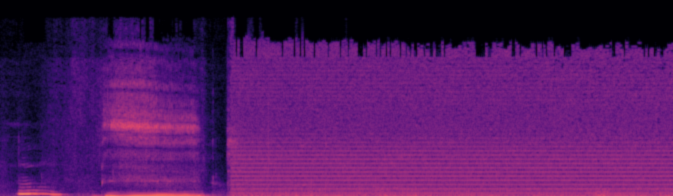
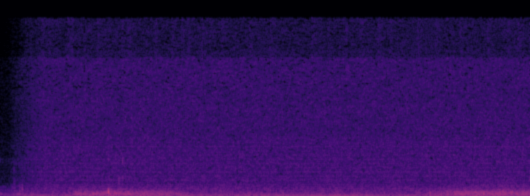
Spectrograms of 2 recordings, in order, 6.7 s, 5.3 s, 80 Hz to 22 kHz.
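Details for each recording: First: Rode Wireless Go 2 recording into a Sony camera (a7S III, A1, FX3) picks up a steady, harsh fixed-pitch electrical buzz throughout. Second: Rode Wireless Go 2 receiver into a Sony camera through the cable that came with Sony WH-1000XM3 headphones: only soft even hiss and faint handling rustle, no buzzing, clean low noise floor.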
